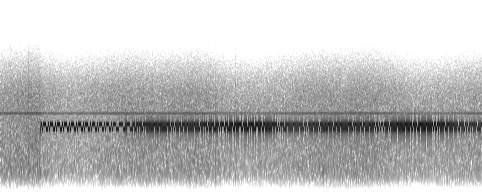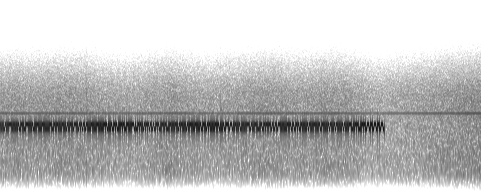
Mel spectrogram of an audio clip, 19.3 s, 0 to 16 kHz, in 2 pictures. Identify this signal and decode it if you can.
NAVTEX (SITOR-B), 100 baud, 170 Hz shift, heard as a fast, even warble, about 1460 Hz centre, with a steady whistle near 1970 Hz. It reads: ER GENOSS STATTDESSEN EINIGE PRIVILEGIEN UND PROFITIERTE VIELLEICHT AUCH BEI GESCHAFTSBEZIEHUNGEN.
